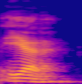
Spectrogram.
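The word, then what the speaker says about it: heir: হবে B number option N হি ইজ এন এয়ার টু his fathers property সে হয় তার পিতার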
